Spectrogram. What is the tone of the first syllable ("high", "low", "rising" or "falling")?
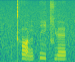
low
